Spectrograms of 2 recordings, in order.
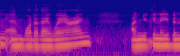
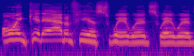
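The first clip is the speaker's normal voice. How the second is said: very loud, high-pitched Australian shouting; 6 semitones higher than usual. Narrator voicing a man who yells at the listener, very loud Australian yelling. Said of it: "yelling at you in very loud Australian".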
